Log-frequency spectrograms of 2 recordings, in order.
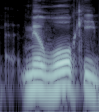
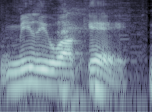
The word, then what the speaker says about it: Milwaukee: Well, you asked me where the upset was going to come from, and it seems like the Milwaukee Bucks. – Actually, it's pronounced Milwaukee.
